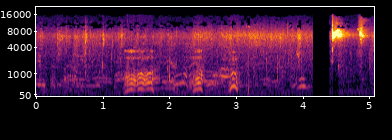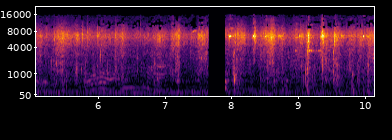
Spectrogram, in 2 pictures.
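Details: Baby monkey Leo begging its mother for milk, crying from hunger; a cluster of quavering, arched whines in the first three seconds, then softer rustling and handling noise with cut breaks.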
